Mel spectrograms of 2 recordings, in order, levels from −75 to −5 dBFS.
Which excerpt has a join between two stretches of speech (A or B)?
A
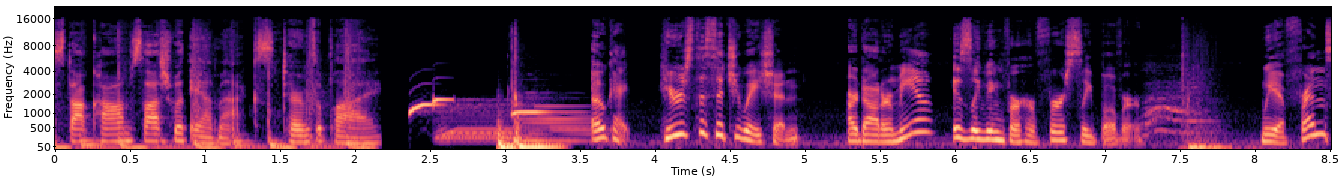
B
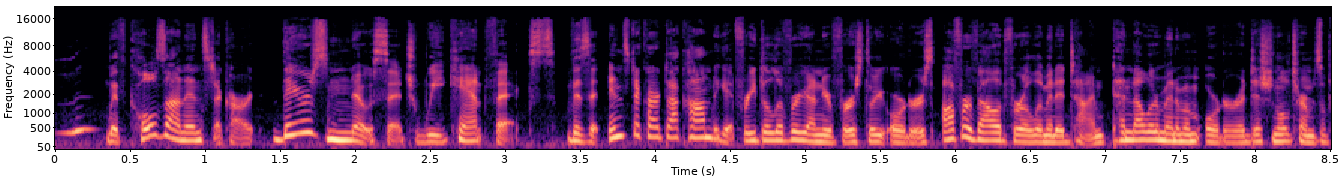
A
